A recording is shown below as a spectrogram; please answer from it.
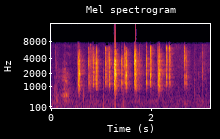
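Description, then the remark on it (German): A die clatters across a hard table in a quick, irregular run of sharp clicks and taps lasting a few seconds, with no voices. “würfel doch mal bitte. Mit dem Würfel finden wir raus, auf welcher Seite der Bildzeitung wir heute unser schändliches Werk”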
